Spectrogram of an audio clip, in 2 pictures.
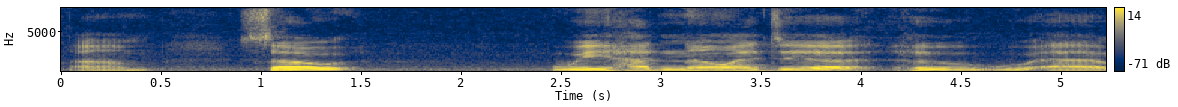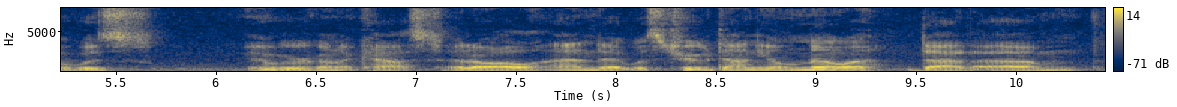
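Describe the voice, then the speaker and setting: A man in a casual interview, speaking as a creative guest in a reflective, halting way. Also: lowish voice, darkish tone. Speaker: audio drama creator and filmmaker, interview guest. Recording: background noise, room ambience.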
